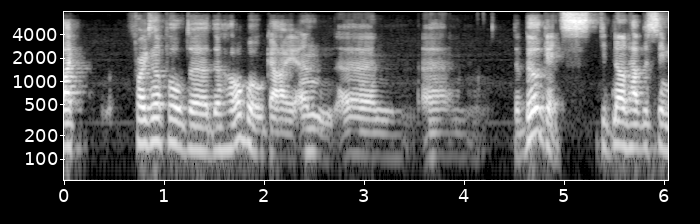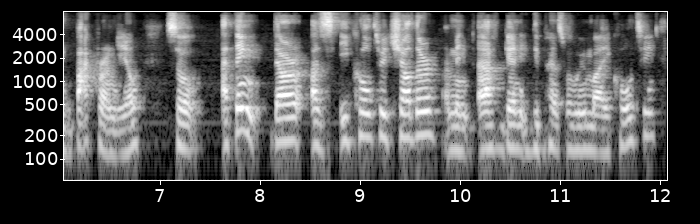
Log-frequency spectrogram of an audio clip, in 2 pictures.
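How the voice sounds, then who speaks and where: Lively intonation marks a man's fairly high voice as he talks at a moderate pace. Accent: non-native. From France. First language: French. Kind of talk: casual talk to camera. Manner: hesitant, many fillers.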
